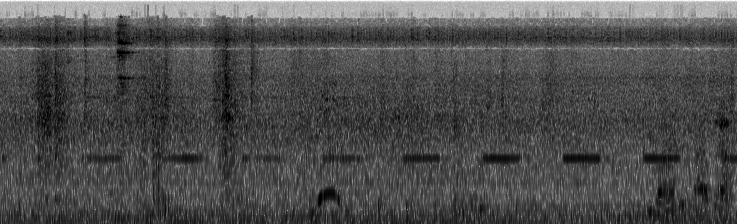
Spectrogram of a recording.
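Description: A steady beep at roughly one per second, a clear mid-pitch tone over idling truck rumble, is a working reversing alarm.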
